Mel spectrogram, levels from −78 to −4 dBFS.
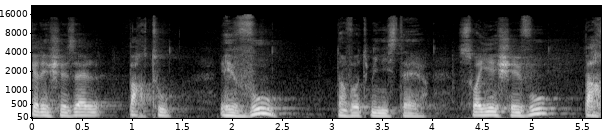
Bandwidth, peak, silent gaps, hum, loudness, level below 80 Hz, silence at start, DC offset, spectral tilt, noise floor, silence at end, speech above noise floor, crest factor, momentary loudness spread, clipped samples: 15.5 kHz; 0 dBFS; none; none; -19 LUFS; -42 dBFS; 0 s; under 0.1%; -6.5 dB/octave; -47 dBFS; 0 s; 29 dB; 18 dB; 13 LU; under 0.1%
